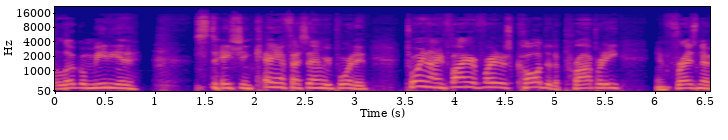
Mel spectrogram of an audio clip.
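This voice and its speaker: A man's voice: sits high, no echo. A man hosting a radio show, talking casually and informally in a folksy, conversational way as he gives his commentary.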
